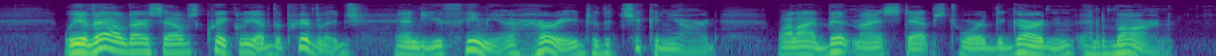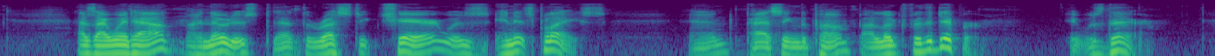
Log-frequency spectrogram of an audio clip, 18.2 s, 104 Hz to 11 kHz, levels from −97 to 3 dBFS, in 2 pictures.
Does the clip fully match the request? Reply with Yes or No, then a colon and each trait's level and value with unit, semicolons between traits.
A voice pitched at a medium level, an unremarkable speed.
No: low, 125 Hz; average, 165 wpm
